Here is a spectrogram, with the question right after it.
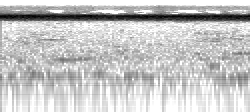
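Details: On a day of on-and-off rain, a cicada's steady, high-pitched buzz drones on without a break, with a voice faintly underneath.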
